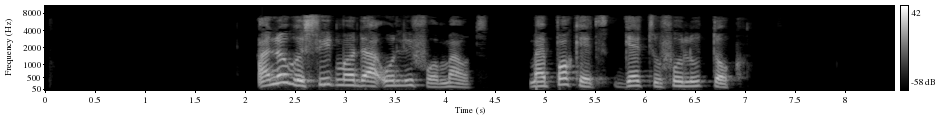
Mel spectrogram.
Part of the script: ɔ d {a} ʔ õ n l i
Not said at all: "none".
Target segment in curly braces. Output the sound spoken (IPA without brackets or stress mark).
a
